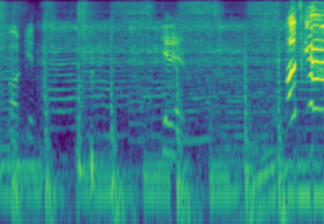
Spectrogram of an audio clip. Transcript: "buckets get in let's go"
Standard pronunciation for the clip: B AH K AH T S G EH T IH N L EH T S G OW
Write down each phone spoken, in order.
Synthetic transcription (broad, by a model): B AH K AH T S G EH T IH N W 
